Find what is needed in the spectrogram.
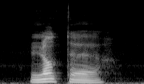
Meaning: slowness
- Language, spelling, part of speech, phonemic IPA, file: French, lenteur, noun, /lɑ̃.tœʁ/, Fr-lenteur.ogg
